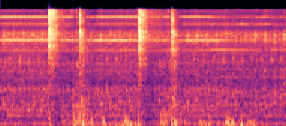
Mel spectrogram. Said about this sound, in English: the compressor runs with the air pressure, forcing the intake valves open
